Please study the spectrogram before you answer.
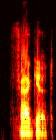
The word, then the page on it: fagot: American English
